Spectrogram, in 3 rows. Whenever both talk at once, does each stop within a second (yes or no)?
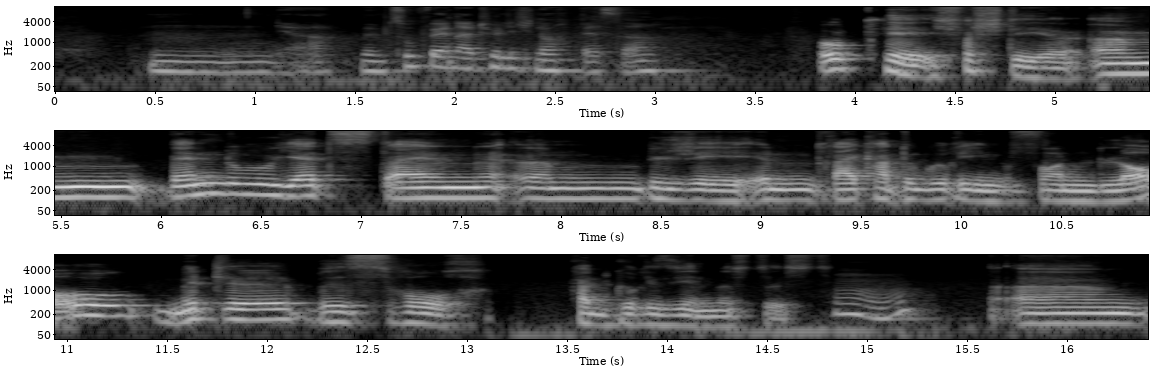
yes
